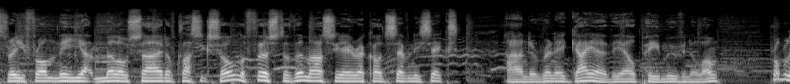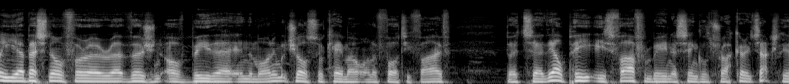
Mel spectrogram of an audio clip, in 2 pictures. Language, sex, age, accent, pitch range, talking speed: English, male, 30-49, British, 120-145 Hz, 215 wpm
